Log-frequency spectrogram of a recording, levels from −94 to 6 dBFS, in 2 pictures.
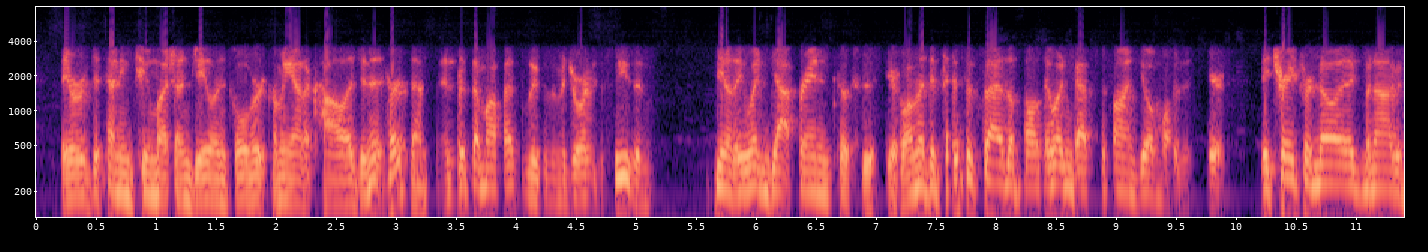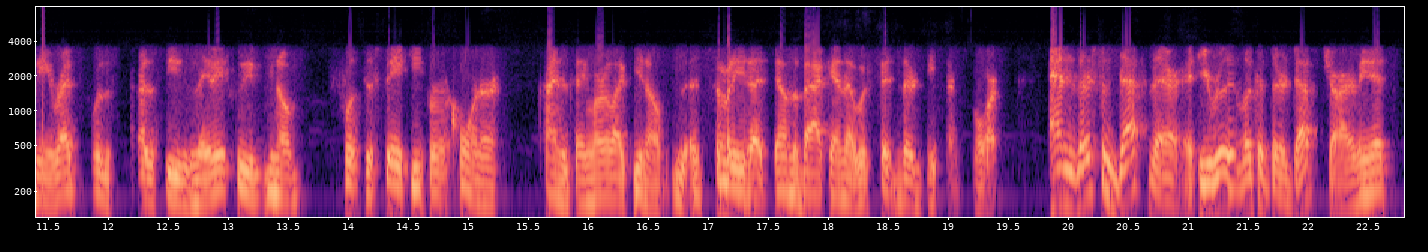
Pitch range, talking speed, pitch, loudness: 90-110 Hz, 290 wpm, 100 Hz, -16 LUFS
